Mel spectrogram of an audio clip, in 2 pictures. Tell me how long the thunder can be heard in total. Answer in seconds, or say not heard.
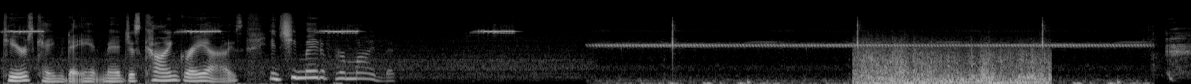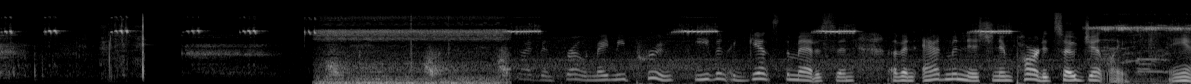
2 s.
